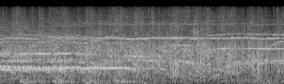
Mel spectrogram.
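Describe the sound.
Sustained applause from an audience warmly greeting performers on stage: a dense, even clatter of many hands clapping at steady loudness throughout, with no voices standing out.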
